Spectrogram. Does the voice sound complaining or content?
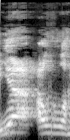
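complaining. It is said in a complaining, exasperated tone. The person is grumbling about their situation. The speaker calls it wrong. "sedang mengeluh kepada Allah"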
